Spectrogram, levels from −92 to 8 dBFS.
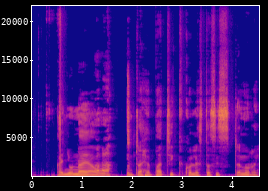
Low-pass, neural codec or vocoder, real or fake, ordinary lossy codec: none; none; real; none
